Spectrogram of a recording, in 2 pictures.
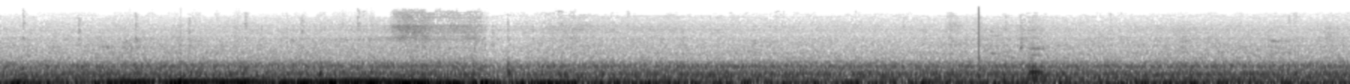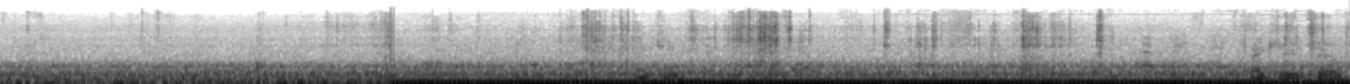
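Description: Car engine running, heard from inside the cabin, as the car creeps forward and waits: a low rumble swells briefly near the start, and a louder, deeper steady hum sets in about two-thirds of the way through, with faint talk in the background.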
